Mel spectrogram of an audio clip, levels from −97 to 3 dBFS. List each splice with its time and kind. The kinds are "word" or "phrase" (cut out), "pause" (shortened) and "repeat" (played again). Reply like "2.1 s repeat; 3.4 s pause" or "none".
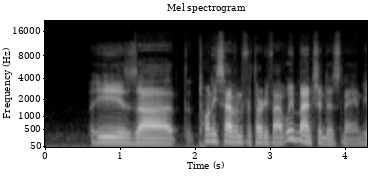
none

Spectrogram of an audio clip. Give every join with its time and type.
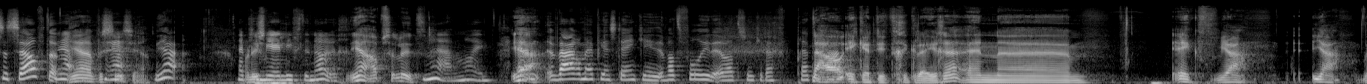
none

